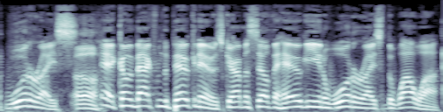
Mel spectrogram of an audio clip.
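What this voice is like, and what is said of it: Mock Philadelphia accent. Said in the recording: “the worst accent in all of America”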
